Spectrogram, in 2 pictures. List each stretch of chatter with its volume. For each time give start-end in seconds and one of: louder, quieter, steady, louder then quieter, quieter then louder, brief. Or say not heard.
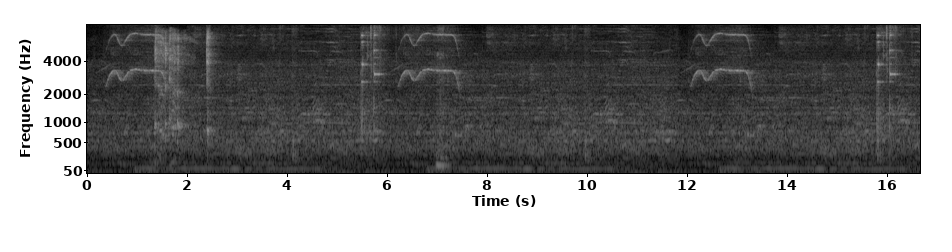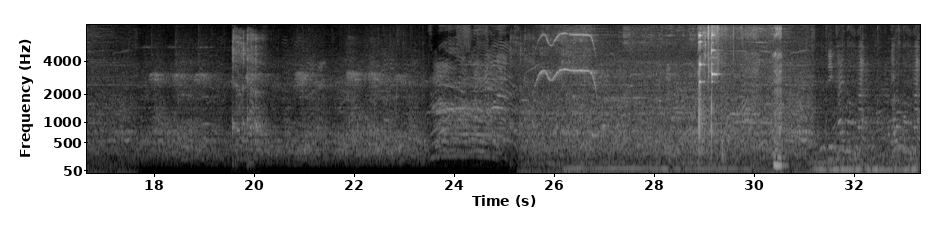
0.0-33.2 louder.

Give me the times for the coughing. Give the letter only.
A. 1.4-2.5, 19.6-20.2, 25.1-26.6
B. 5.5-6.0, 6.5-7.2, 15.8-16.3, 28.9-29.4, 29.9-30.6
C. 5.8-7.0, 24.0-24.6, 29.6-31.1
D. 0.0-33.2
A.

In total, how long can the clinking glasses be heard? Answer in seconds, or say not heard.
3 s.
